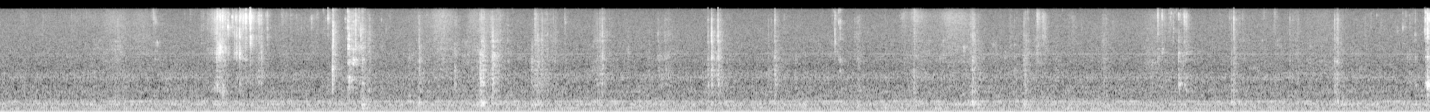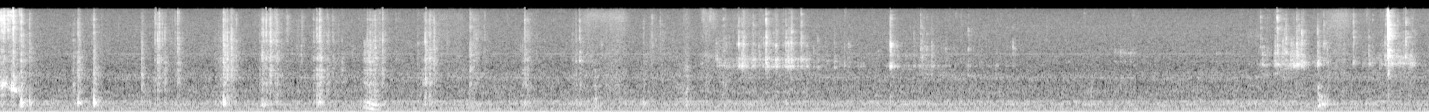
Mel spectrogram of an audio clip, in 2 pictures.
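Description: Close-miked chewing and crunching of crispy fried chicken, heard as scattered short crackles and clicks over a steady low hum. Sharper clinks near the end come from a glass jar being handled.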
